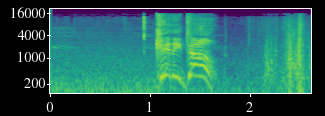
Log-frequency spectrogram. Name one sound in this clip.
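A man shouts a warning urgently.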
